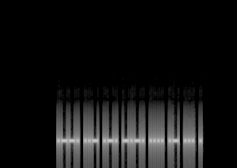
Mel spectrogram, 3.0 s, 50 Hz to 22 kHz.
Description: Morse code, heard as a keyed tone, about 50 wpm, 700 Hz. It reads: PURCHASE
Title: Top 501-750 Words 50wpm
